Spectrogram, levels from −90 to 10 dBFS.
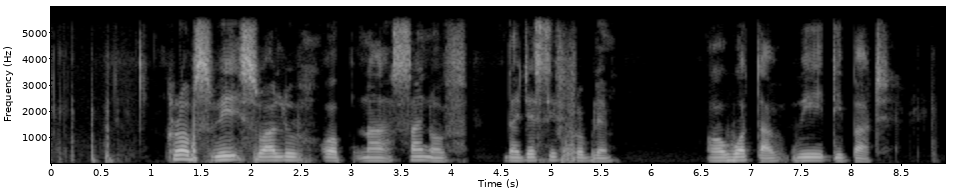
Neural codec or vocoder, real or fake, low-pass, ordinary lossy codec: vocoder, 24 kHz, 100 mel bands, Vocos; fake; 5.4 kHz; none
